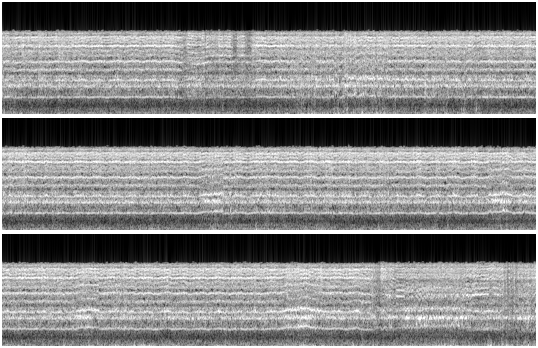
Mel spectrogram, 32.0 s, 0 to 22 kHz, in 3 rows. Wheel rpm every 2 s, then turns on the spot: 160, 160, 160, 160, 170, 160, 160, 160, 160, 160, 170, 160, 160, 160, 160, 160.
none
